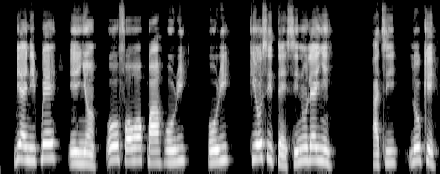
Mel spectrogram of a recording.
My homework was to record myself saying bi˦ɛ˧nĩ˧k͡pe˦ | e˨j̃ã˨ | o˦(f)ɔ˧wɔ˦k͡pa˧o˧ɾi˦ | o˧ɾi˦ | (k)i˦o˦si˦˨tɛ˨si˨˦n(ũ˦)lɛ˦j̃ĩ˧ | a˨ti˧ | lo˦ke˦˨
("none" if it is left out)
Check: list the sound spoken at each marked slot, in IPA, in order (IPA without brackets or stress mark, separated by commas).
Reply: f, k, ũ˦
